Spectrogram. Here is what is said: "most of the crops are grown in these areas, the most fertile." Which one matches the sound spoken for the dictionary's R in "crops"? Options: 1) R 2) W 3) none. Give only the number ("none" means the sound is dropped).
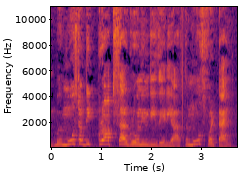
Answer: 1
